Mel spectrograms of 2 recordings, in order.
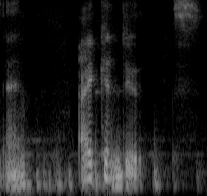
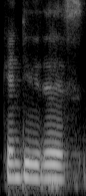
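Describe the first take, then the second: First: Much softer, strange-sounding take of the same words; odd demo. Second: Said in the usual way. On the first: Shown as a demonstration. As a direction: show your weird version, barely voiced. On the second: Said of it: "normal people can do this".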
